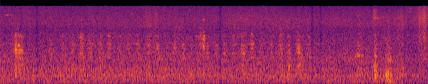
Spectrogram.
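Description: Small metal clicks and scrapes as a brass gas-canister valve is handled and screwed into place, with a steady hiss behind them. The clicks come a few at a time, with a small cluster just before the end.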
